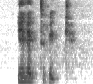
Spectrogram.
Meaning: plural of électrique
- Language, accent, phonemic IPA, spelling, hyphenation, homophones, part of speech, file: French, Canada, /e.lɛk.tʁik/, électriques, é‧lec‧triques, électrique, adjective, LL-Q150 (fra)-électriques.wav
